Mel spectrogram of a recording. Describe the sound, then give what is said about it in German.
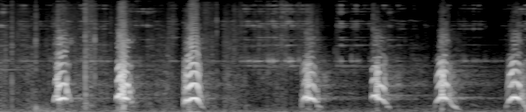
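A search dog barks seven times in a steady, insistent series to indicate a found person hidden on the wet forest floor after a morning of rain. Each bark is sharp, with brief pauses between them and no talking. “nach der richtigen Fährte schnüffeln und den gefundenen Menschen mit Bellen anzeigen”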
